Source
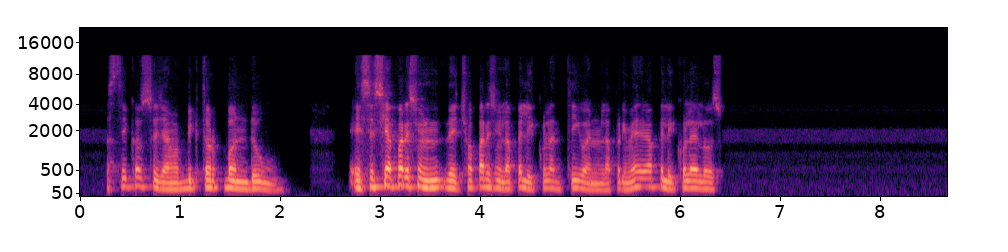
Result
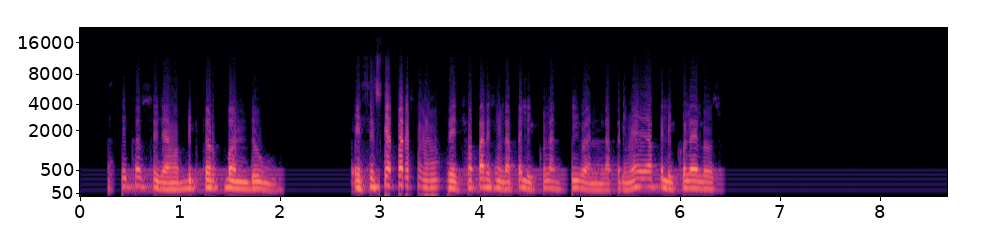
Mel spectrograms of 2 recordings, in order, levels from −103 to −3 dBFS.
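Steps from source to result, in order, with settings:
adaptive Wiener filter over 25 samples
hum with harmonics 100 Hz, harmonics 5, −49 dBFS −1 dB per octave
noise gate −40 dBFS, range −30 dB
0:02.99–0:03.69: power curve on the samples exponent 2
level −6 dB

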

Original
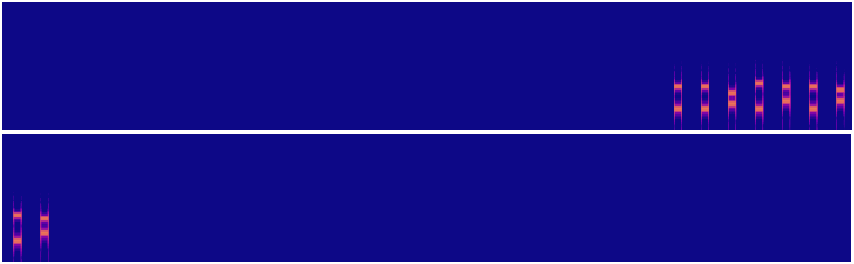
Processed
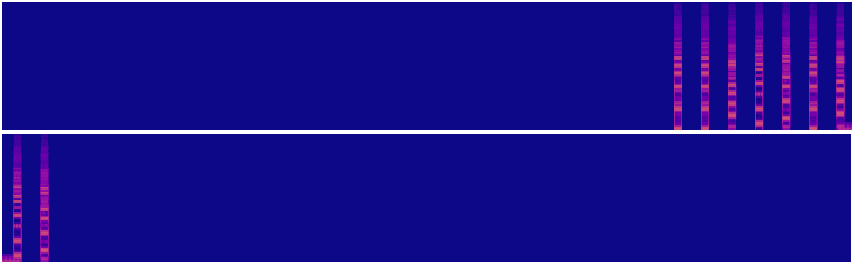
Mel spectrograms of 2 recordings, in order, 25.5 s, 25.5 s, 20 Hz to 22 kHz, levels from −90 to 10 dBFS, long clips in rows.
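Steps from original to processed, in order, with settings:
wave folding −26.5 dBFS
0:12.53–0:13.02: hum with harmonics 50 Hz, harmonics 4, −52 dBFS −8 dB per octave
level −1.5 dB

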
